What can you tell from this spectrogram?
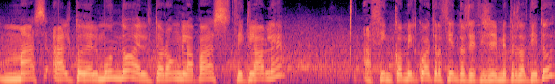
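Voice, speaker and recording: This man speaks at a very slow pace in a high pitch. Noticeable background noise runs behind him. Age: 50s. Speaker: adventure athlete and event organizer. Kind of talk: interview. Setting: trade fair. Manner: halting.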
